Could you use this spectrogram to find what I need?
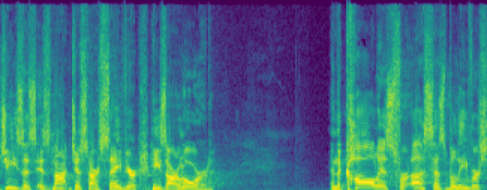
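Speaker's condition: No condition

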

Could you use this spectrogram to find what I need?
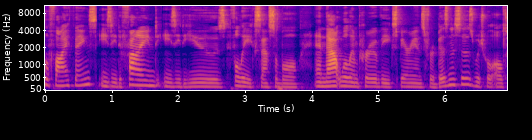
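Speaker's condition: No condition

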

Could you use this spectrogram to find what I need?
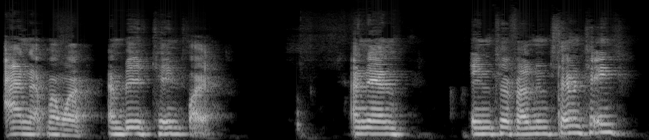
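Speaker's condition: Cerebral palsy

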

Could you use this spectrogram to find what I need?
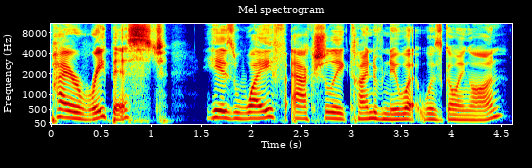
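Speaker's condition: No condition

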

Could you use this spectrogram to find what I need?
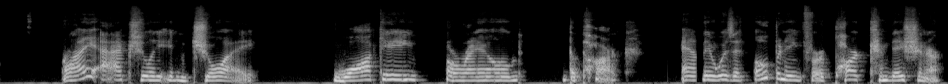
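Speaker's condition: Aphasia after strokes; aphasia from two strokes with heart failure at age 45, later heart transplant, implanted defibrillator; about 16 years after onset, past speech therapy; once could not speak, relearned English and intonation, long monotone, pitch now varies

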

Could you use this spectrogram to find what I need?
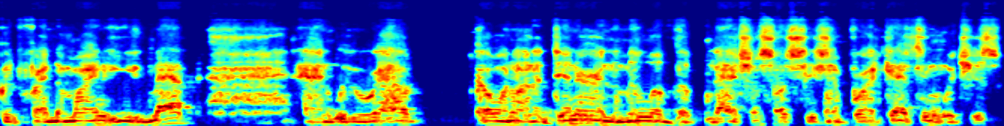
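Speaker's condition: Throat cancer, vocal cords removed; throat cancer from 1996

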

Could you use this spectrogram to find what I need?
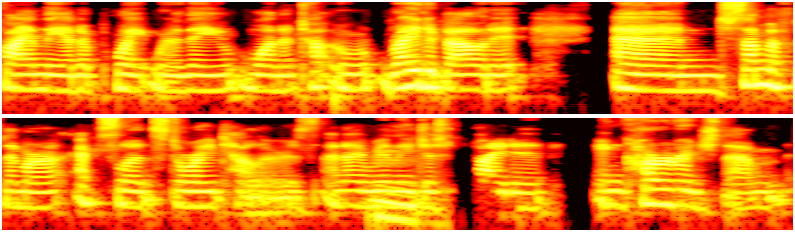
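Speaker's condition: Cleft palate, cleft palate without cleft lip; therapists

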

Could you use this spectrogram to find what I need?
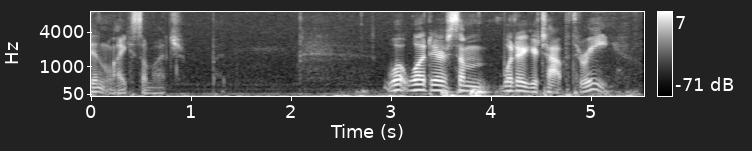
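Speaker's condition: No condition

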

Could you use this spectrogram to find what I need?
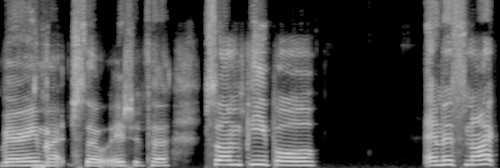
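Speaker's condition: Cerebral palsy; cerebral palsy with cerebral visual impairment, affects motor skills, vision and mobility

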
